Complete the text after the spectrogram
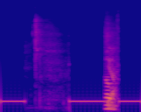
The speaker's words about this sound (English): I'm gonna say something, but I'll beep it out. It'll be funny when I beep it out.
